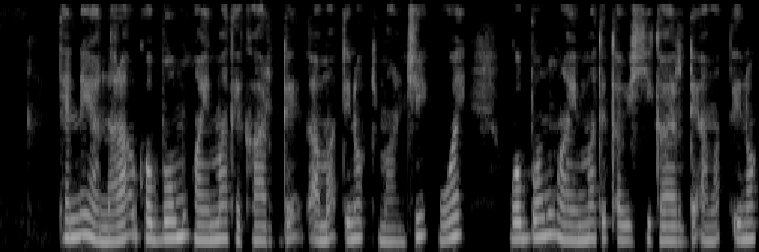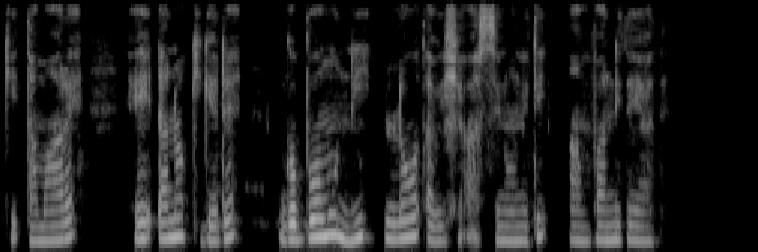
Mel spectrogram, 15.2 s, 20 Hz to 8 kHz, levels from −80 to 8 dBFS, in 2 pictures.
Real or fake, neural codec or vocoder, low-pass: real; none; 7.2 kHz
